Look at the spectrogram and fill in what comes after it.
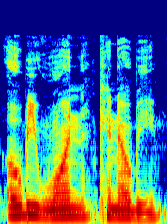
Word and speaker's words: Obi-Wan Kenobi: The character is Obi-Wan Kenobi, and it's W-A-N, O-B-I-W-A-N. So it's Hobie, W-A-N, Hobie-Wan.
